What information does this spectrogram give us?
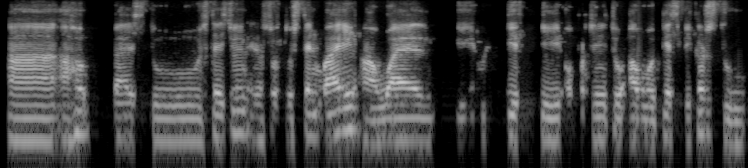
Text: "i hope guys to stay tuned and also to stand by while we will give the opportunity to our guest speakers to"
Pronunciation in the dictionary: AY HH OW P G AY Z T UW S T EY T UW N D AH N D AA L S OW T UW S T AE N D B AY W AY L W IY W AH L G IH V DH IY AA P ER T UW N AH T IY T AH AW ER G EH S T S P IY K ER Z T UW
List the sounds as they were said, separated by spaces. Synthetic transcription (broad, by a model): AY HH OW P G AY S T UW S T EY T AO N AH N AA L S OW T UW S T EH N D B AY W AY L W IY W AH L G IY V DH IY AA P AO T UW N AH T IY T AW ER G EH T S P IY K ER S T UW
